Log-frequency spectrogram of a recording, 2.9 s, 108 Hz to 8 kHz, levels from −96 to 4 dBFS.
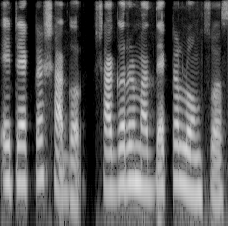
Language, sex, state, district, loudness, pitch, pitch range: Bengali, female, West Bengal, Kolkata, -19 LUFS, 245 Hz, 220-250 Hz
